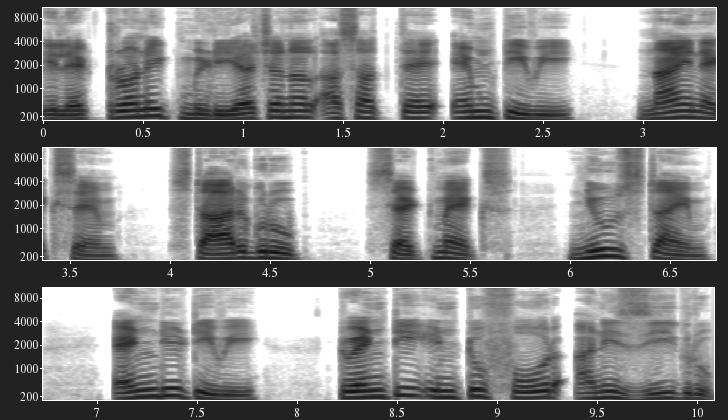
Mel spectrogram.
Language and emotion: Goan Konkani, neutral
